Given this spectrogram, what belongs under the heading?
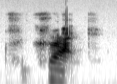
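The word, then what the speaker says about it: craic: in America you know a crack actually is a north of English word that was imported into in into Ireland it's spelled c-r-a-i-c people it means big fun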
